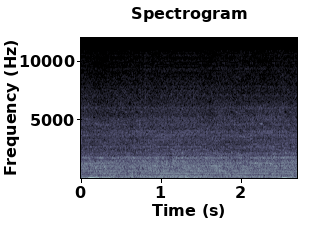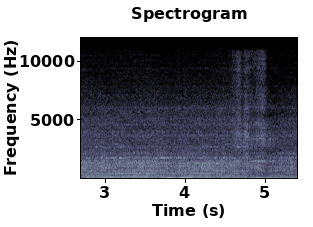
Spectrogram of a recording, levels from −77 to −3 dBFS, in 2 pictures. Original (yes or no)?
no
